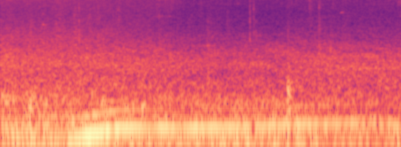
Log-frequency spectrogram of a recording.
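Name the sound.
Chevrolet Tahoe rolling by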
